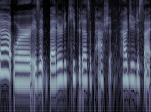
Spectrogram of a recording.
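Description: Spoken at a fairly quick pace in a plain, everyday voice with an American accent, the clip is a very clean recording with a silent background and a dry, close sound with no echo. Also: woman. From Nevada. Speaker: podcast host. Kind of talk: casual interview. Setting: studio.

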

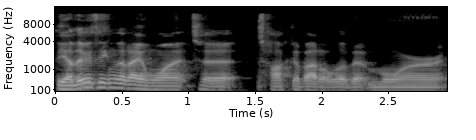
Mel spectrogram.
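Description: A man speaks fairly quickly with a fairly low pitch. His is an unremarkable speaking voice. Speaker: podcast co-host. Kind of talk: casual interview chat.

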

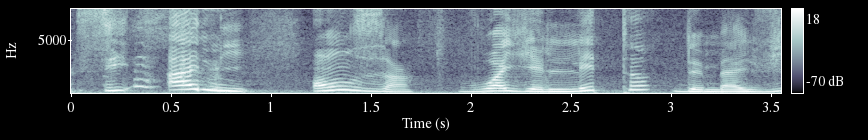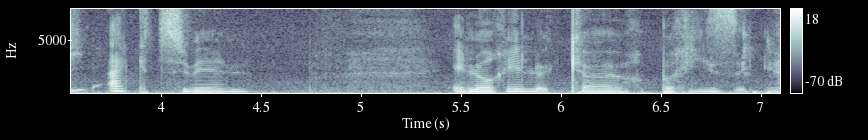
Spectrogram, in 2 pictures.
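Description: Amid noticeable background noise, a woman speaks very slowly with long, frequent pauses. Her intonation is lively. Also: medium pitch for a woman. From Quebec, Mauricie (Louiseville near Trois-Rivières). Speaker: podcast co-host. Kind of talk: scripted narration; casual chat. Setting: live recording at a market.

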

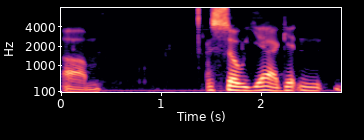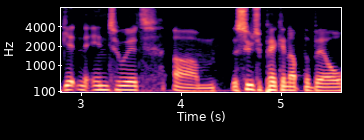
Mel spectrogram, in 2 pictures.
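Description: A man talks in a normal speaking voice at a fairly slow pace, medium in pitch with ordinary pitch variation. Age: 20s. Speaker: podcast host. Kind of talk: casual chat.

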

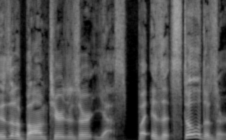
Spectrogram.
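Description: On a very clean recording with a silent background, a man with a normal speaking voice talks at a moderate pace, fairly high in pitch, with ordinary pitch variation. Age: young. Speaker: college student guest. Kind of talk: casual chat.

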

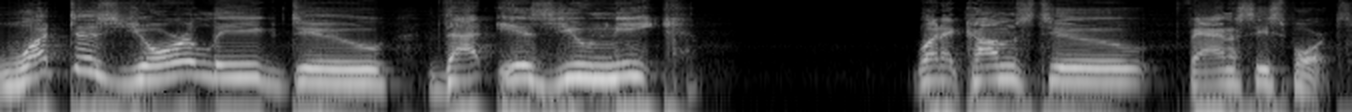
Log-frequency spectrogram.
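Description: A man with a Canadian accent, fairly high in pitch, at a very slow pace with lively intonation. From western Canada. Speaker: sports podcast host. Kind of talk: casual chat.

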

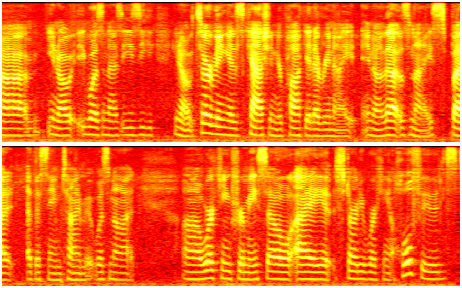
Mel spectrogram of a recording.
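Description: With an American accent, a woman speaks at a moderate pace in a very deep, low pitch, with vocal fry and monotone, flat intonation. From Florida (Orlando). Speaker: cleaning business owner. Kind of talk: interview. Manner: halting, many fillers.

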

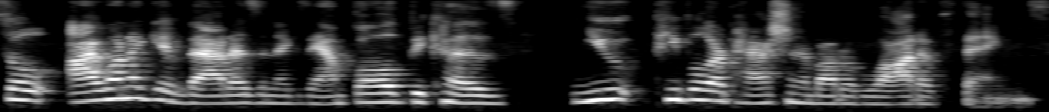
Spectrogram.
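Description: The speaker has a Minnesotan accent. The pace is fairly quick. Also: woman, medium pitch for a woman, ordinary pitch variation. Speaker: gender justice advocate. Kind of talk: interview.

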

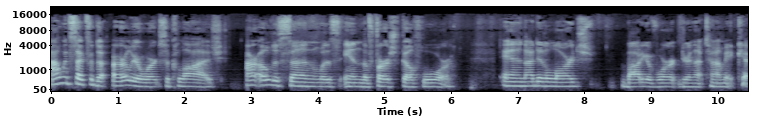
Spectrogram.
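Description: In an Arkansas accent, the speaker talks fairly slowly with fairly even intonation. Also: woman. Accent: US Southern (Arkansas). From Arkansas (Fayetteville and Hope). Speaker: painter. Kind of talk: interview.

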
